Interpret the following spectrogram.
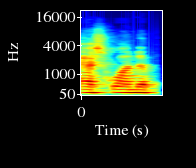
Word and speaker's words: ashwagandha: I cannot pronounce the name of this supplement. My wife makes fun of me all the time. It's ashwagandha.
